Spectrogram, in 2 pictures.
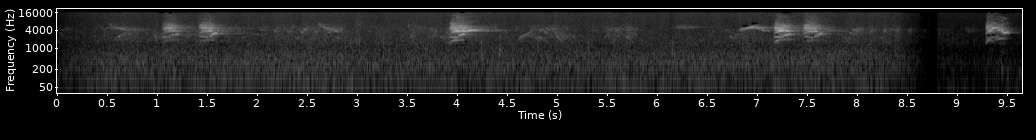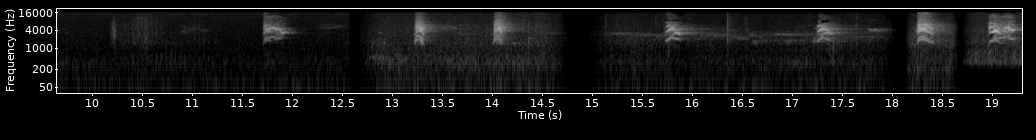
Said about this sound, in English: Amakihi call notes are variable in inflection, but all calls have in common a raspy, squawky, or buzzy quality. Here are five examples, beginning with the most often heard.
